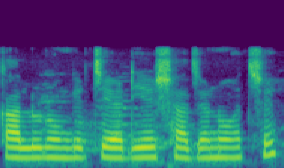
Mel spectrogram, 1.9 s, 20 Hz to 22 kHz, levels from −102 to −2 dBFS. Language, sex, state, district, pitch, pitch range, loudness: Bengali, female, Tripura, West Tripura, 205 Hz, 200-205 Hz, -17 LUFS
